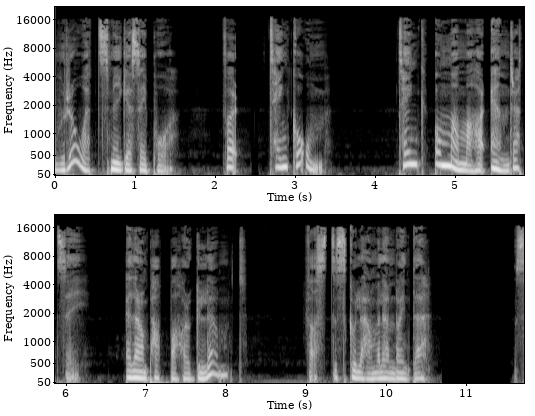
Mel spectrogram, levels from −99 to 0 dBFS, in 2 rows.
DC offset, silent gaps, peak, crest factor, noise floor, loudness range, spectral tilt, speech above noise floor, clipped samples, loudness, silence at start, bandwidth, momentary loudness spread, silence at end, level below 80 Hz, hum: under 0.1%; none; -4 dBFS; 16 dB; -89 dBFS; 5 LU; -6 dB/octave; 70 dB; under 0.1%; -20 LUFS; 0 s; 17 kHz; 13 LU; 0 s; -42 dBFS; none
